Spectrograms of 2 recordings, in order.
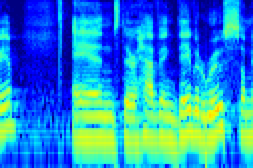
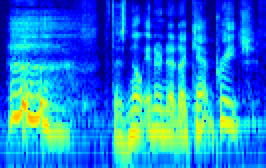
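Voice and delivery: mock panic; slower than usual. Real, not acted. Internet cuts out mid-sermon.

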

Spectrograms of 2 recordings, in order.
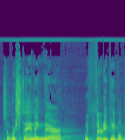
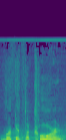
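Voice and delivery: mock casual; slower than usual. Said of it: "And I go".

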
